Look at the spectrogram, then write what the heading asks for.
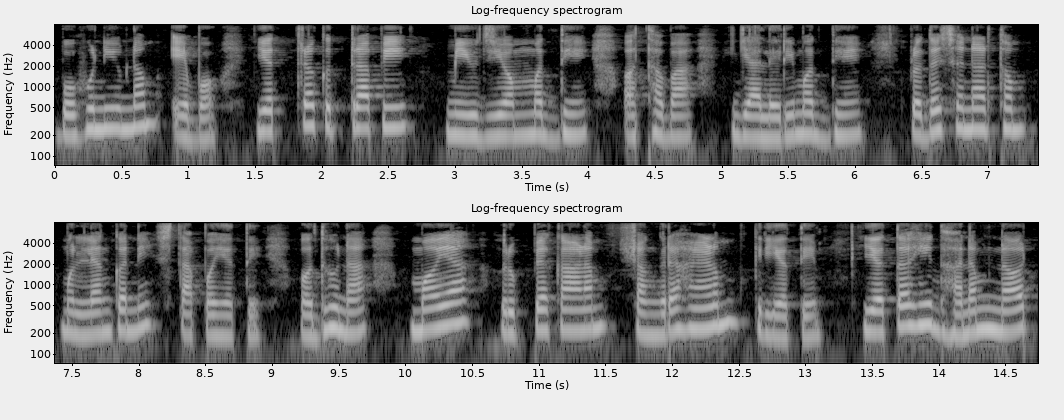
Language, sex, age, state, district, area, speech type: Sanskrit, female, 18-30, Odisha, Mayurbhanj, rural, spontaneous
